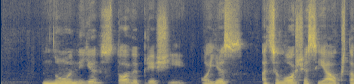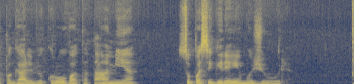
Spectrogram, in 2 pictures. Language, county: Lithuanian, Kaunas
